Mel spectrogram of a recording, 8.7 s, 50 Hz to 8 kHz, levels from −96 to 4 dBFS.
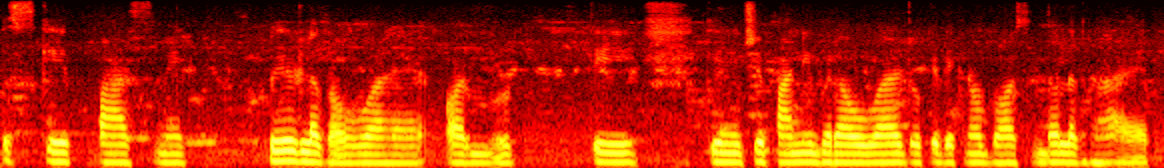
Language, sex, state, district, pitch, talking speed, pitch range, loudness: Hindi, female, Uttar Pradesh, Lalitpur, 155 Hz, 160 wpm, 150-165 Hz, -16 LUFS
